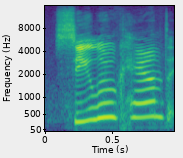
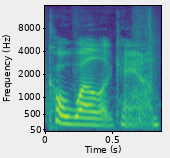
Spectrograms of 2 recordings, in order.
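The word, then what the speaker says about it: coelacanth: Celucanth is like the stupidest pronunciation ever. So, I'm sticking with Coella because mine sounds better.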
